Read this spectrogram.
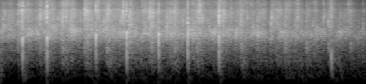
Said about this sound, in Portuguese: Quero agradecer a essa equipe que se dedica tanto à adoração e que faz extravasar nesse momento tudo que eles são, tudo que eles vivem e nos abençoam tanto e uma salva de palmas para o nosso grupo de louvor. Vamos lá?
